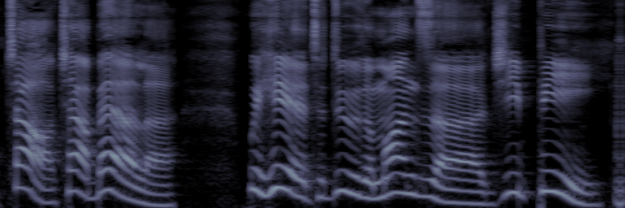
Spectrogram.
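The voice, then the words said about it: Put-on Italian accent. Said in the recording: “Let's not do the accent. ... Oh, don't do the accent.”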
